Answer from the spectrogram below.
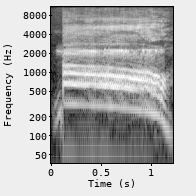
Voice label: heavy jeers; tf2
